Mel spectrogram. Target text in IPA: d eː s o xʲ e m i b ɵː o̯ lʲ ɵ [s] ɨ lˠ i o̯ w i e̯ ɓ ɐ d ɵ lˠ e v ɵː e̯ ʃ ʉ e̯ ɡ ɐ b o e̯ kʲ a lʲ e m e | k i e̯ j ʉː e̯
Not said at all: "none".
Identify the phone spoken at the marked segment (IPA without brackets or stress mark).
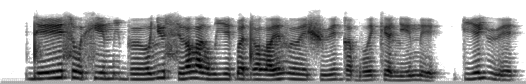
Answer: s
